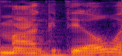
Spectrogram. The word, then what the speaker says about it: Magdil: Now it's written Magdil, and in Tehillim it's actually pronounced Magdil, like we say during the week. But here the Kri is actually Migdol, like we say on Shabbos.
